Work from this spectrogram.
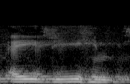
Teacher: دال کو تھوڑا سا لمبا کریں گے تاکہ یا بیچ میں آ جائے. اکثر ہم پڑھتے ہیں ایدیہم تو یا بیچ میں سے کٹ جاتی ہے.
